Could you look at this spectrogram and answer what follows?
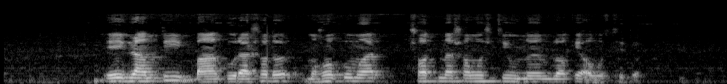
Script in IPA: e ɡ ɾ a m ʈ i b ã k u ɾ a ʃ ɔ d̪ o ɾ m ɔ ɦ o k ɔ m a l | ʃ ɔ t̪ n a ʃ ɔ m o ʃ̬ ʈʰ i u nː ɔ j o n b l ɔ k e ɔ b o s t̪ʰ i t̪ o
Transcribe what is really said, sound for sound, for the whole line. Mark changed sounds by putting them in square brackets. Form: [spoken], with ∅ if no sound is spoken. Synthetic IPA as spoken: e ɡ ɾ a m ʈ i b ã k u ɾ a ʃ ɔ d̪ o ɾ m ɔ ɦ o k [u] m a [ɾ] | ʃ ɔ t̪ n a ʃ ɔ m o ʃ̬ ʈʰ i u nː ɔ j o n b l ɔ k e ɔ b o s t̪ʰ i t̪ o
